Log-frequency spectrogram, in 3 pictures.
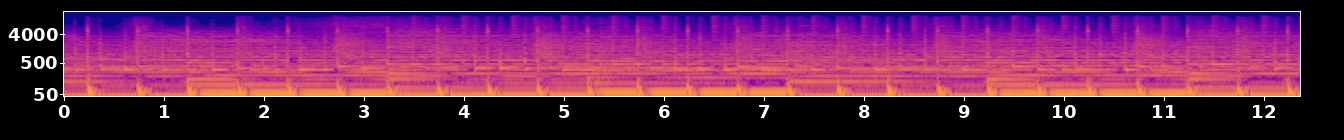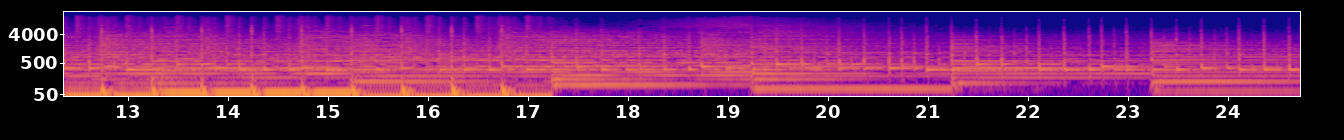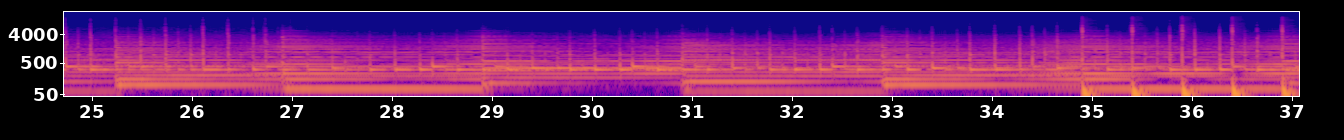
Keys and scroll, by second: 0.7 ctrl+shift+], 1.0 space, 1.4 ctrl+alt+b, 1.5 space, 7.1 Up, 7.3 Up, 7.4 Up, 8.1 Up, 8.2 Up, 8.2 Up, 8.4 Left, 8.5 Left, 8.9 Right, 9.0 Right, 9.1 Right, 25.5 ctrl+b, 25.9 Up, 26.2 Up, 28.3 Up, 28.3 Up, 28.5 Up, 30.1 ctrl+alt+space, 33.4 Right, 33.5 Right, 33.7 Left, 33.7 Left, 33.8 Left.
